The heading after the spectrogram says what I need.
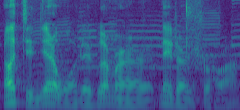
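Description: A man's voice: on the low side, very fast, creaky, faint music behind. A man telling a story in casual chat, swearing freely and laughing along.

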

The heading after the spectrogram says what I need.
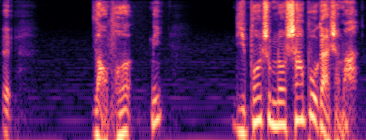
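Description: A man's voice: fairly high pitch, big pitch swings, normal speed, a little mellow, husky, dry recording, voice pushed up, heavily acted. A man voicing a cowardly, trembling husband who stutters and repeats words in fear. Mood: anxious. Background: music.

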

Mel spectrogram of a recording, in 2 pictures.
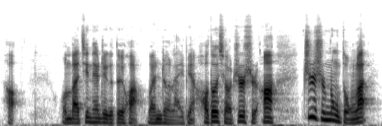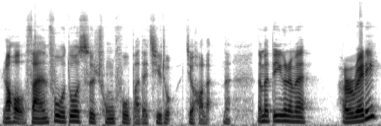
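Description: A man teaching spoken English, explaining phrases in a lively way and reading English lines slowly and clearly. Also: mid-range voice.

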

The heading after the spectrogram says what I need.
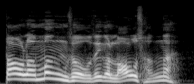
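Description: Lively Northeastern storyteller man. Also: high voice. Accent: Northeastern Mandarin. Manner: chatty, with many drawn-out fillers. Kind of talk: casual storytelling.

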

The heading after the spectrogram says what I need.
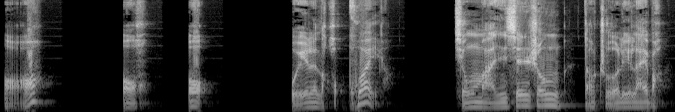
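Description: A storyteller voicing a smug, powerful male warlord chancellor in traditional storytelling, with a deep, drawn-out, stately delivery. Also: gravelly, fairly bright tone, full character voice. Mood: calm, probing. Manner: slow, measured, grandly courteous.

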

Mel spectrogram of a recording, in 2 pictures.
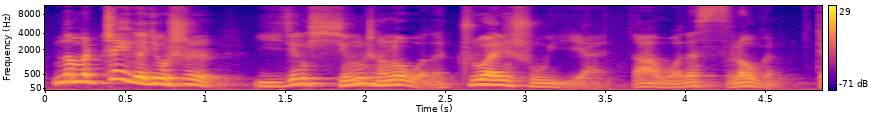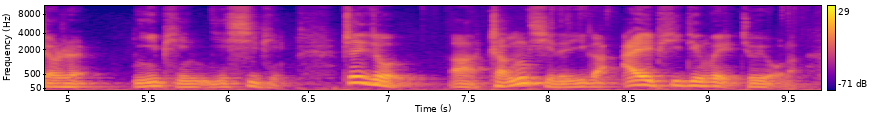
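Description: Middle-aged male host, casual lecture, animated rising and falling delivery, conversational. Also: on the low side, moderate pace. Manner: lively, emphatic, rhetorical questions. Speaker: self-media coach, show host. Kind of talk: casual talk-show lecture.

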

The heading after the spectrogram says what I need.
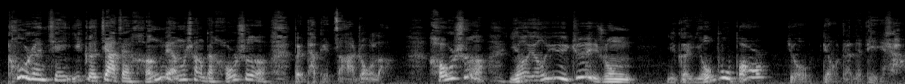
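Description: Raspy, animated male storyteller. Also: sits high, normal speed. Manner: dramatic, animated narration. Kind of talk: traditional spoken storytelling.

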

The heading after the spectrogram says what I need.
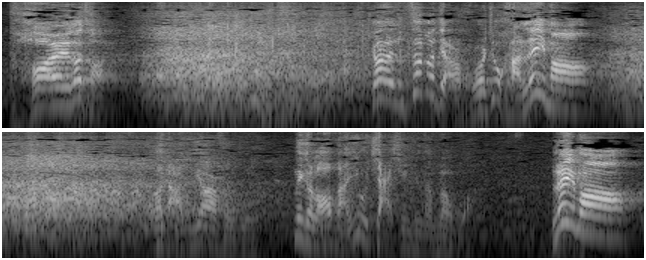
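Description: Excitable high-voiced man doing stage comedy. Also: fairly quick, a crowd in the background. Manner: pleading, excitable, shouts punchlines. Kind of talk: live stage comedy sketch. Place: stage before a live audience. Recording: noisy live stage with audience laughter. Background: audience laughter and hall noise.

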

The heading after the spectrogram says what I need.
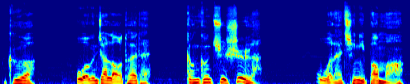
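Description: Grieving villager, tearful and pleading, husky and dry, as the storyteller plays him. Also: male voice, medium pitch, lively intonation, moderate pace, darkish tone, dry recording, faint music behind. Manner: mournful, pleading.

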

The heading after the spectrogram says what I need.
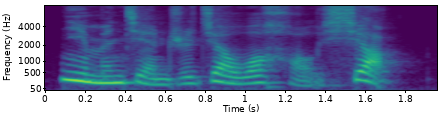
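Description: A woman voicing a mischievous, boastful wooden puppet boy in a storybook reading, with a high, loud, playful child voice. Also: expressive, moderate pace, natural voice. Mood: defiant.

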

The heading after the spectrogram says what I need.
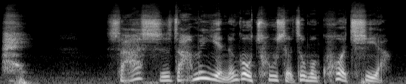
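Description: Give me a woman playing a nervous grown son in an audiobook, hurried. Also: mid-range voice, animated, husky, no room sound.

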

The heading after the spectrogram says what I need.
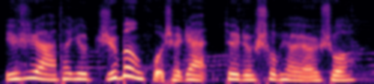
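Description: Lively woman telling comic stories. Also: medium pitch, fast, soft background music. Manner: lively, puts on voices for characters in jokes. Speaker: comedy show host. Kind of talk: scripted comic storytelling.

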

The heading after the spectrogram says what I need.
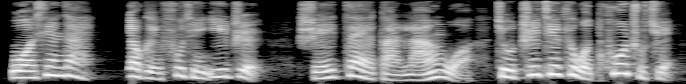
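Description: A young princess gives orders in a cool, clipped, commanding tone, as a woman narrator plays her. The delivery stays lively in pitch yet controlled. Audiobook drama. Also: normal speed. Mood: cold. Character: cold, commanding young princess, calm and cutting.

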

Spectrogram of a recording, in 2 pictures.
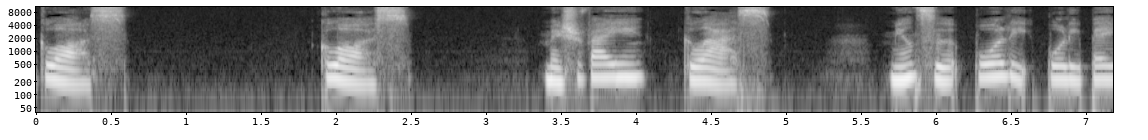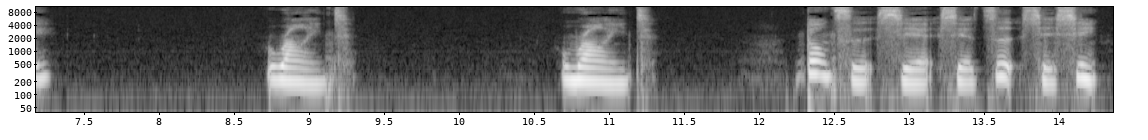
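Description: A woman's voice: on the high side, fairly even intonation, dark tone, no echo, clean studio sound. A young woman teacher leading a vocabulary lesson, saying each English word twice before explaining it. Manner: reads words twice, slow and clear, then glosses.

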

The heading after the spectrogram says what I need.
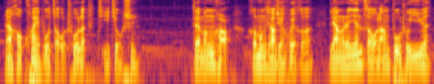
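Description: A man narrating an audiobook story in a steady, scripted storytelling delivery. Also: low voice, normal speed.

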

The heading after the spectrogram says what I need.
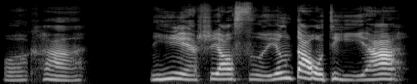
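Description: A woman voicing a scheming, cruel male officer who mocks and threatens, barking orders loudly. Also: fairly high pitch, slow, dry recording, studio quality. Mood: menacing. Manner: mocking, threatening, loud barked orders.

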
